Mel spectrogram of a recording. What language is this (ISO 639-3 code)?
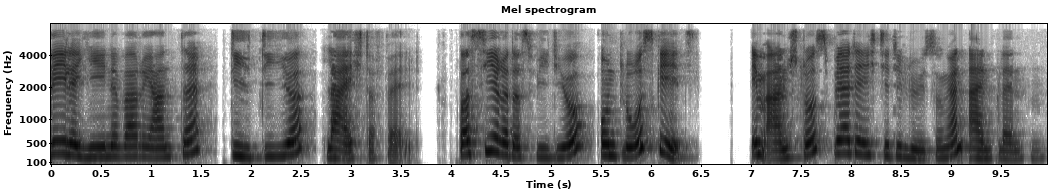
deu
